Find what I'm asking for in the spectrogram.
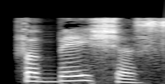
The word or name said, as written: fabaceous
